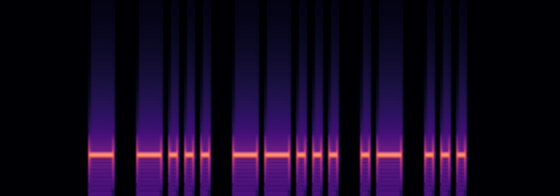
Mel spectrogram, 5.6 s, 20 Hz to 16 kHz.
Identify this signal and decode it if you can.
Morse code, heard as a keyed tone, about 15 wpm, 700 Hz. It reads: TB7AS
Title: DXCC-100 Call Signs - 5 Characters - 15wpm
